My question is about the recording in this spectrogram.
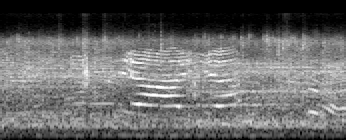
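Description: A young child's high-pitched wordless voice, one short call of about half a second near the middle, wavering in pitch.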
